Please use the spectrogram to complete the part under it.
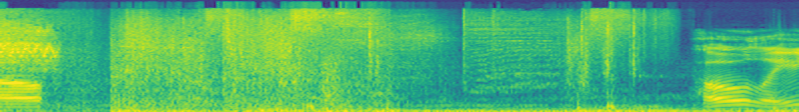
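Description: Big explosion in the Mass Effect Legendary Edition sci-fi game, a sudden loud blast followed by sustained low rumbling and roaring debris, with warbling sci-fi effects layered on top near the end.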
